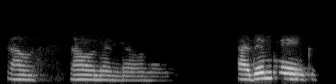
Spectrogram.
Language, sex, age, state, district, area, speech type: Telugu, female, 30-45, Andhra Pradesh, Vizianagaram, rural, conversation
